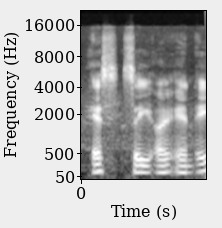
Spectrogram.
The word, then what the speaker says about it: scone: at t you have a s c o n e. You have a scone. Scon. I say scone. Yeah. But some people think it's scone. SC is I got a feeling if I looked it up both would be acceptable.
